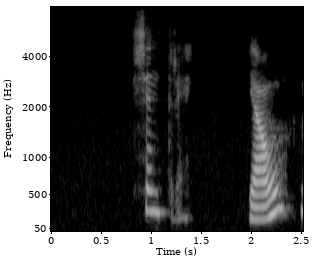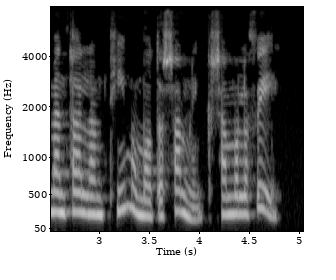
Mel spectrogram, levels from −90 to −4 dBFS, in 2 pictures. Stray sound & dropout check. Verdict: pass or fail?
pass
